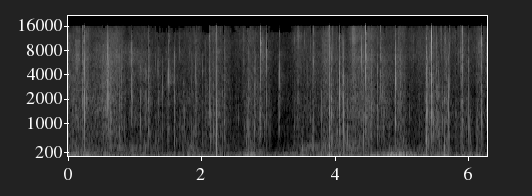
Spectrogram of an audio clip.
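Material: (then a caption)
Plastic. A thin clear plastic bag packed with soft white contents is held in both hands and squeezed and crinkled with fingers and nails close to the mic. Quiet, dense, irregular crinkling gives way to sharp bright crackles and snaps that die away almost instantly. A low soft rumble runs underneath throughout.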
